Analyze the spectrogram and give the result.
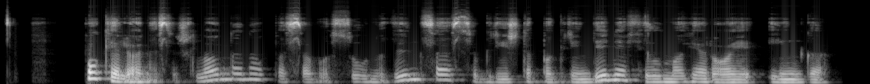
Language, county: Lithuanian, Telšiai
